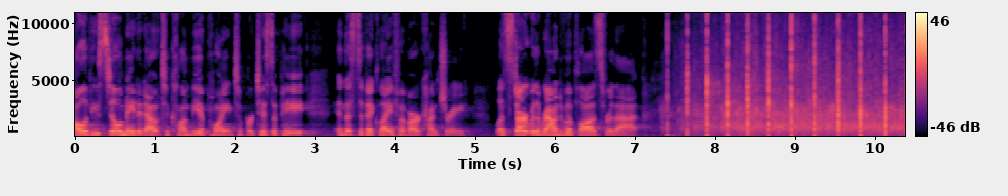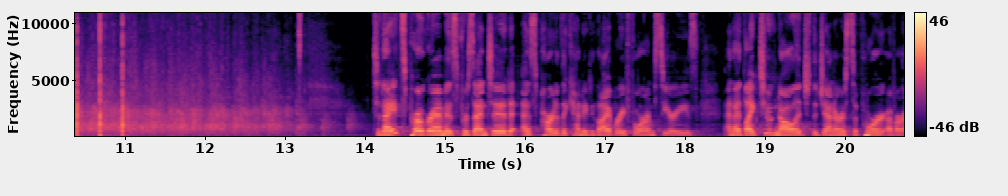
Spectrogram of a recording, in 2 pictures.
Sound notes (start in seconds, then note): 7.2 applause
